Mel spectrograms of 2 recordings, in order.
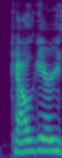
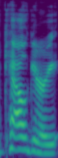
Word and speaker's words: Calgary: as a person from Calgary and I know I say it weird because most calgarians say Calgary like Calgary they don't say the other a they're like Calgary that's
